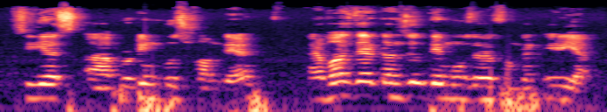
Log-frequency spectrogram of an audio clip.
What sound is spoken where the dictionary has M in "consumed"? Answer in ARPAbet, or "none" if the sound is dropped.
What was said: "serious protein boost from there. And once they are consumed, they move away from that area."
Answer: none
